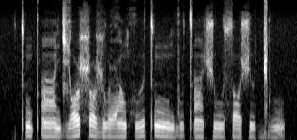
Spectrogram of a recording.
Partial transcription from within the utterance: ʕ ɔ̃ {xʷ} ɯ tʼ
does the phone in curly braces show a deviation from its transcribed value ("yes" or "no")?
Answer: no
